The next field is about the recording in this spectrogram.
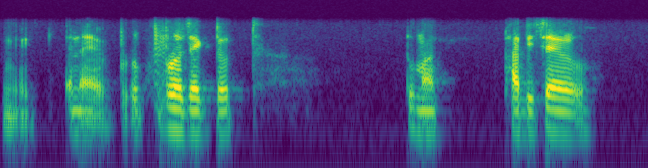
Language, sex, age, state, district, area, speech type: Assamese, male, 18-30, Assam, Udalguri, rural, conversation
